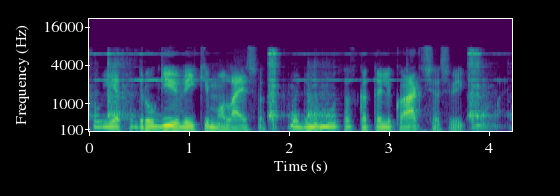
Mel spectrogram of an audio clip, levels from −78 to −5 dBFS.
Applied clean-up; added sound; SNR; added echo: neural mask model RNNoise.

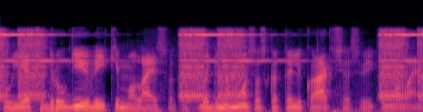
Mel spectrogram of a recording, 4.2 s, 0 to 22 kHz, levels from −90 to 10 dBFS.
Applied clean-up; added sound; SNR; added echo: none; Telephone; -1 dB; none.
